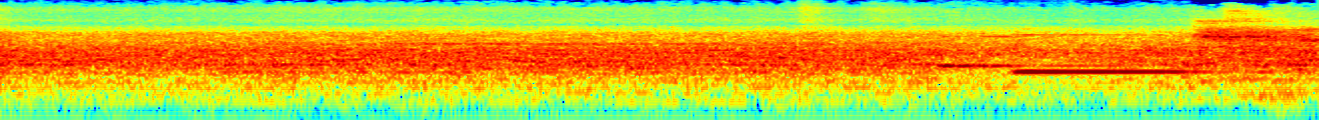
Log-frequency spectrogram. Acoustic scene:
elevator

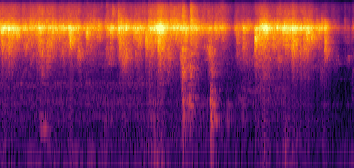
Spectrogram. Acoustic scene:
restroom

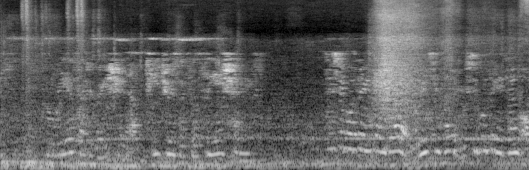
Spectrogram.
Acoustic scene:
bus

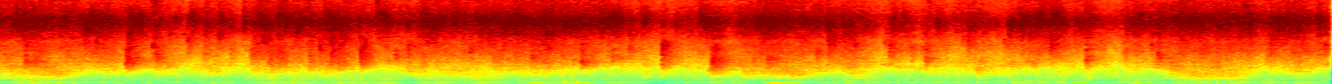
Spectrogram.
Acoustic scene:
restroom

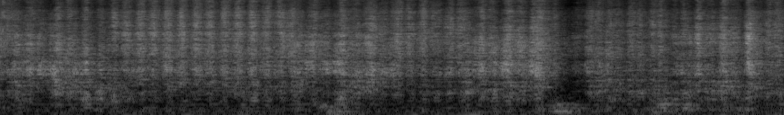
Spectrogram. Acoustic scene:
restroom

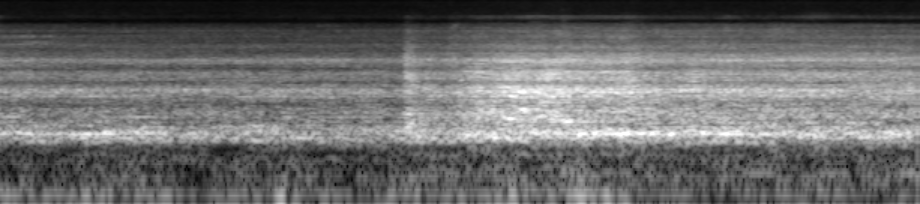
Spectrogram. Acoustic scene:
subway train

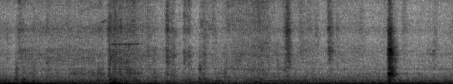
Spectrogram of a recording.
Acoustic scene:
bus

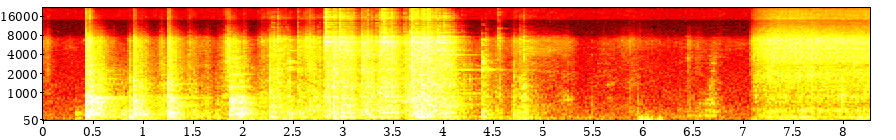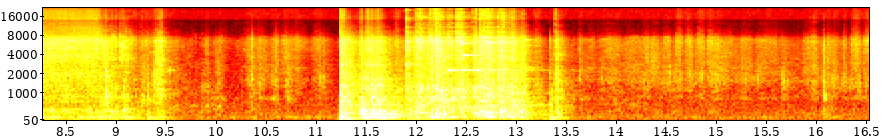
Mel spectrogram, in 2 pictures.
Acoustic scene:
kitchen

